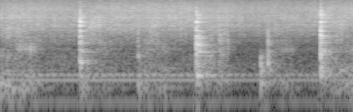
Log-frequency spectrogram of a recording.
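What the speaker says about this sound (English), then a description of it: "all you do is saute it for a few minutes" Rice-A-Roni being sautéed in butter in a pan, with a low steady sizzle under a few sharp spoon scrapes and clinks against the pan at irregular intervals.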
